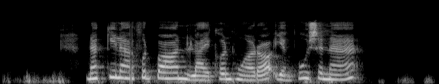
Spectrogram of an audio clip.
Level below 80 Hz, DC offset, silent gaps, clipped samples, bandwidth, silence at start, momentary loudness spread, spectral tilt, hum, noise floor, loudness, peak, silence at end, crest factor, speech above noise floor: -56 dBFS; under 0.1%; 0.82-0.86 s; under 0.1%; 7.8 kHz; 0.25 s; 14 LU; -4 dB/octave; none; -39 dBFS; -18 LUFS; -4 dBFS; 0.8 s; 16 dB; 22 dB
